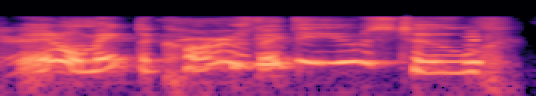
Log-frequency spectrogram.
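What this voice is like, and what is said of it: Old lady voice impression. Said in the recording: “good old lady impression”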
